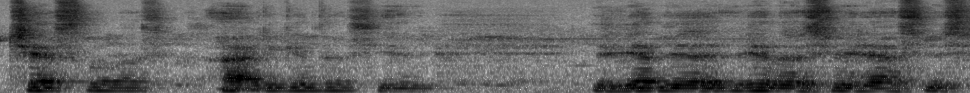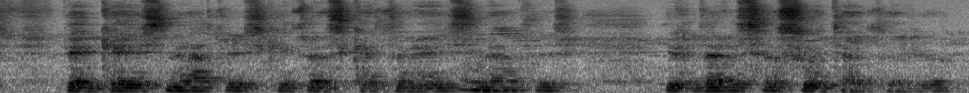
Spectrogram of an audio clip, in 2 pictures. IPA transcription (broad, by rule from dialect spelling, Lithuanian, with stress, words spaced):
ˈt͡ʃʲæːslˠoːʋɐs ˈɐlʲɡʲɪrdɐs ɪr ɪr ˈʋʲiɛn ˈʋʲiɛnɐs ʋʲiːˈrʲæːsʲnʲɪs pʲɛŋʲˈkʲɛɪs ˈmʲæːtɐɪs ˈkʲɪtɐs kʲɛtʊˈrʲɛɪs ˈmʲæːtɐɪs ɪr ˈdɐr sʲɛˈsuːtʲæː tʊˈrʲʊ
